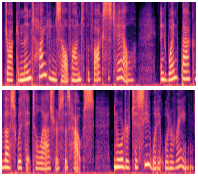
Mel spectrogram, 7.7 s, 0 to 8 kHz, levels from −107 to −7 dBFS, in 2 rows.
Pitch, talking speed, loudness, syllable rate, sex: 240 Hz, 210 wpm, -18 LUFS, 5.1 syllables/s, female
